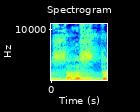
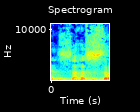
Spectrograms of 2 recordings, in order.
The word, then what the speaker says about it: सहस्र: समझ में नहीं आया तो सहस्त्र नहीं सहस्र है त नहीं है उसम केवल स में र है दूरे सहस्त्र किरण कुरु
